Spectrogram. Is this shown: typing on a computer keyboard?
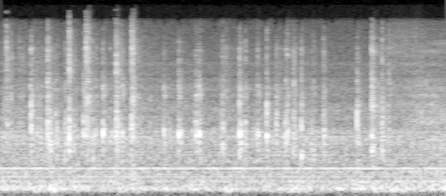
yes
